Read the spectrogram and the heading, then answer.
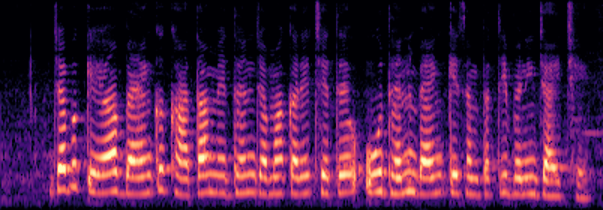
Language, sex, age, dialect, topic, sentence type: Maithili, female, 18-24, Eastern / Thethi, banking, statement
